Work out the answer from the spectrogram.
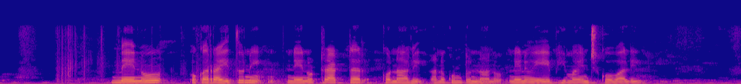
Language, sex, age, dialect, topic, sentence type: Telugu, female, 25-30, Telangana, agriculture, question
